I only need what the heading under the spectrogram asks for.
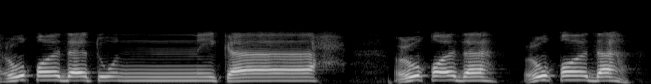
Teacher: عقدة النكاح أكون قد جعلت القاف الساكنة متأثرة بالفتحة التي بعدها فالقاف ساكنة لا تتأثر بالضمة قبلها ولا الفتحة بعدها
